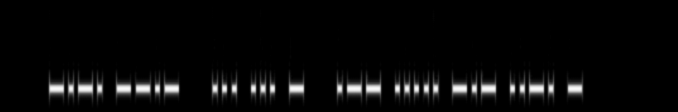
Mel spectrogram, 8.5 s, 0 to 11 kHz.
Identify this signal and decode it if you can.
Morse code, heard as a keyed tone, about 20 wpm, 700 Hz. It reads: CQ SST W5KFT
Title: K1USN SST QSO Practice - 20wpm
